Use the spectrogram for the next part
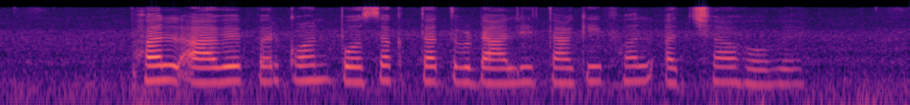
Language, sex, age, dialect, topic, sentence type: Magahi, female, 18-24, Central/Standard, agriculture, question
